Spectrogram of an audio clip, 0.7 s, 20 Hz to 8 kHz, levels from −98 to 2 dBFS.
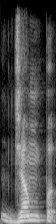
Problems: none marked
